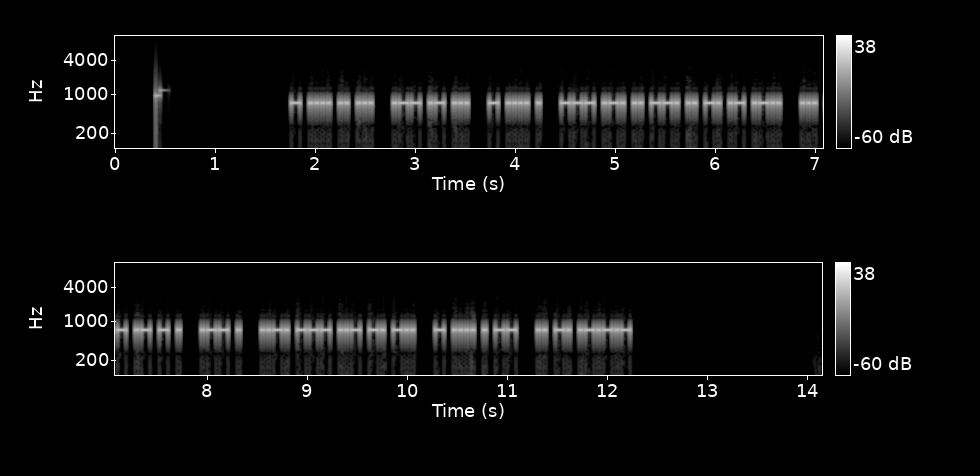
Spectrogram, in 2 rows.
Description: Morse code, heard as a keyed tone, about 40 wpm, 700 Hz. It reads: THIS WAS THE ORIGINAL STATE WE FOUND THEM IN.
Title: Sentences from Top 1000 Words - Review Part 6 - 40wpm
